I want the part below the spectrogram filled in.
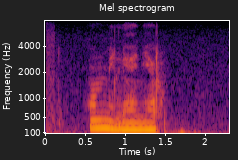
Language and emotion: Russian, sad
